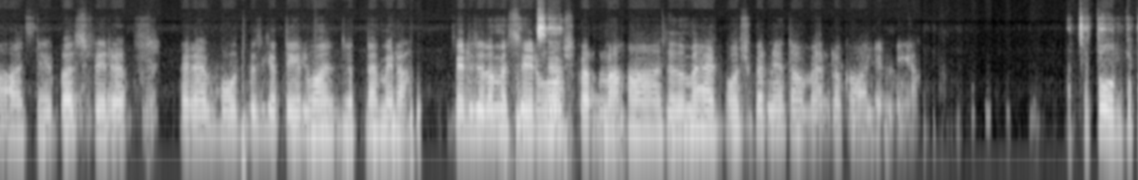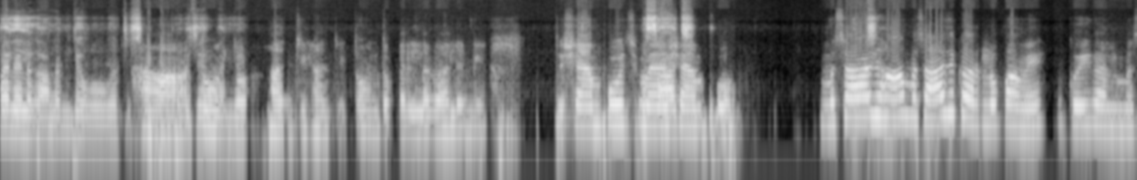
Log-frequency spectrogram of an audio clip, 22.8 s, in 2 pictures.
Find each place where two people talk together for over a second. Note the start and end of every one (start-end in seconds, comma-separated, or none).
none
